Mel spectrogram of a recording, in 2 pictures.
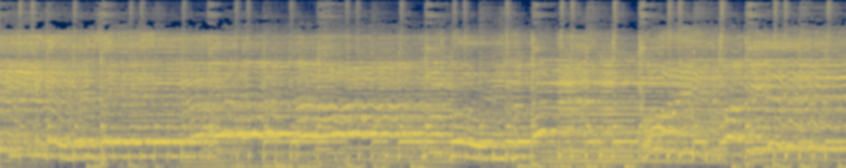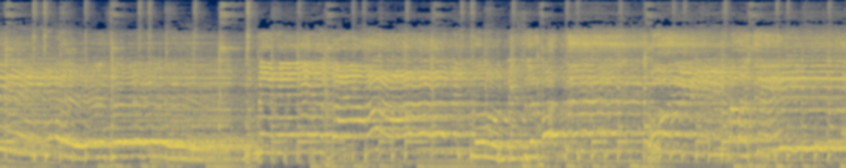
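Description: Qawwali singing: a lead male voice in long, gliding melodic lines over sustained harmonium chords, with a steady low beat underneath.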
